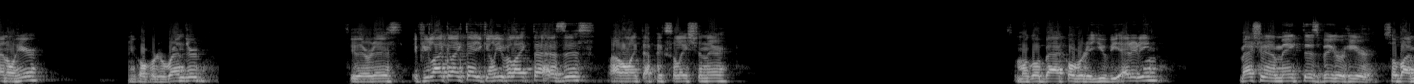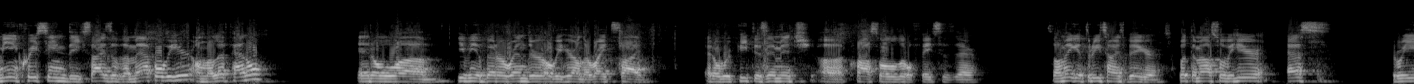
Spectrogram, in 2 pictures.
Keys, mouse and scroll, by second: 0.0 click, 2.0 click, 2.9 middle click, 4.1 scroll up 3, 6.2 middle click, 8.0 middle click.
